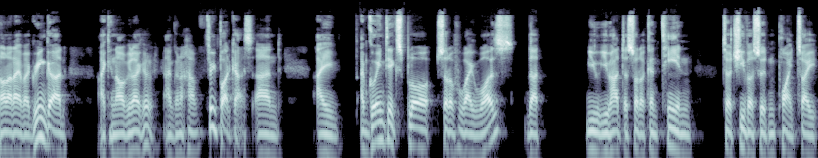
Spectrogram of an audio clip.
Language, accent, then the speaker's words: English; Trinidad & Tobago; I come from Trinidad and Tobago, it's a tiny island.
